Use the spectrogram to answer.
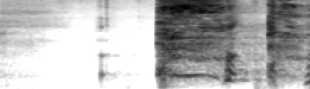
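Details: An adult home sick with the flu and taking Theraflu: a brief faint sound, then a strong harsh cough burst with a second burst following.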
